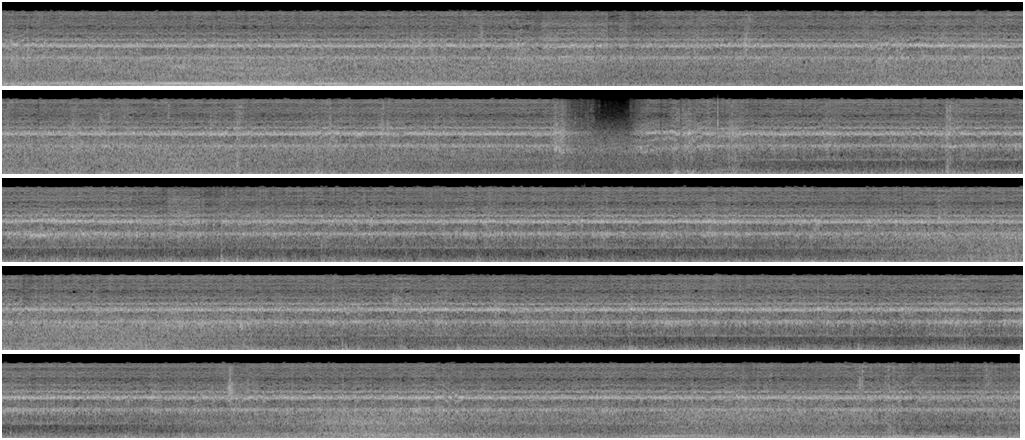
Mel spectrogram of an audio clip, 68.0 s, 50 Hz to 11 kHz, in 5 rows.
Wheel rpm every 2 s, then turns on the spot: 160, 160, 160, 160, 160, 160, 160, 160, 160, 160, 100, 130, 160, 160, 160, 160, 160, 160, 160, 160, 160, 160, 160, 160, 160, 160, 160, 160, 160, 160, 160, 160, 160, 160.
none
